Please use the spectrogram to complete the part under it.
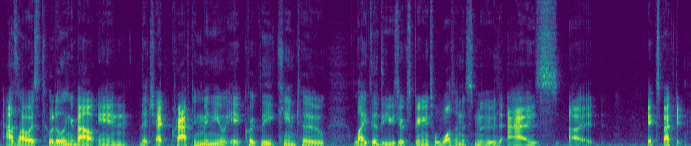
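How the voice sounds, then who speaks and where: A man's voice: lowish voice, steady tone, moderate pace, fairly bright tone. A man casually reading out and commenting on a game developer blog, upbeat and full of fillers. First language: English. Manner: chatty, filler-heavy, upbeat. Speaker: gaming YouTuber.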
